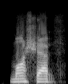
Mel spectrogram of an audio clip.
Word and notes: moshav: American English

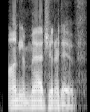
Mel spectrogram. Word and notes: Unimaginative: American English

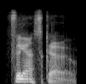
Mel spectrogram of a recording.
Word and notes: fiasco: British English

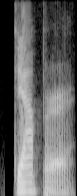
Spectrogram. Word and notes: dapper: American English

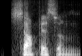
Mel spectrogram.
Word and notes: sophism: American English

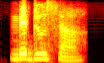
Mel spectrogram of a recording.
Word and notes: medusa: Indian

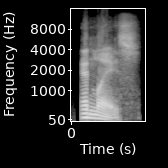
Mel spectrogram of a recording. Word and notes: enlace: American English

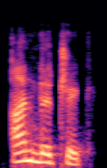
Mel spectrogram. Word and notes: undertrick: Indian

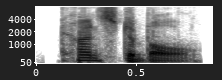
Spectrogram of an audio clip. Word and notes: constable: American English

